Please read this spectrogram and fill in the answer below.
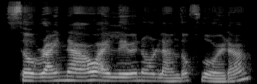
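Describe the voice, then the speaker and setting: A middle-aged woman from Puerto Rico, a clinical psychologist, speaking softly and unhurriedly in an interview conversation. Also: on the low side, steady tone, moderate pace.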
